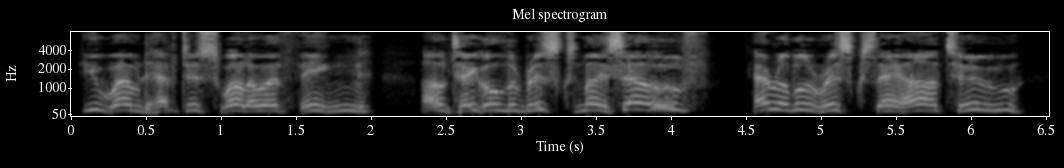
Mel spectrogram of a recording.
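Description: Whining little giant, very high-pitched. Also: male voice, steady tone, unhurried, husky, no room sound, heavily acted. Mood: pleading. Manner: pleading, plaintive, babbling self-justification. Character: whining self-pitying little giant, cowardly and wheedling.

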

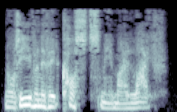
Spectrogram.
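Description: A man voicing a loyal, devoted male soldier in an audiobook, earnest and measured in his delivery. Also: medium pitch, a little mellow, slightly rough, dry recording. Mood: solemn devotion. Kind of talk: audiobook character dialogue.

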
